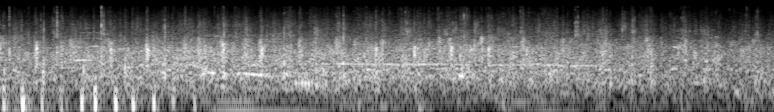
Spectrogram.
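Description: An audience at a hypnotist's stage show claps in a sustained burst of applause, dense and fairly loud, with a few voices faintly mixed in.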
